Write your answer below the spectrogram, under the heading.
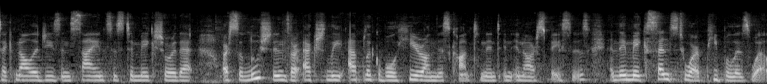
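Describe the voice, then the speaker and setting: A woman's medium-pitched voice, monotone and flat, at a very fast pace over noticeable background noise. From Kenya. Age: 20s. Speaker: youth activist. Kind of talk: TV interview.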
